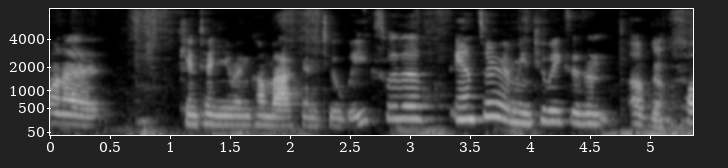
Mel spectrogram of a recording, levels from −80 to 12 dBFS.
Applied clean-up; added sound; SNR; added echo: classical method log-MMSE.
